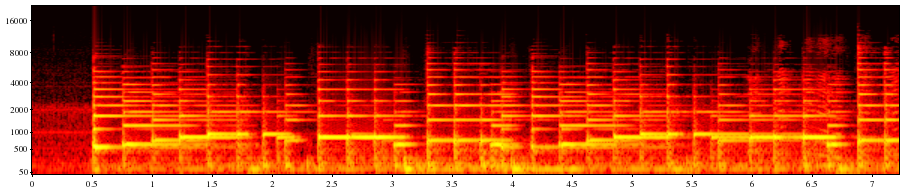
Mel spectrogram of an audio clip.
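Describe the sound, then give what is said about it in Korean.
Piano keys pounded with fists in loud, clustered chords, struck repeatedly in an uneven rhythm with ringing sustain between hits, played without any talking. “손가락으로 하는 게 이게 제가 주먹으로 지금 타법을 연주했거든요.”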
